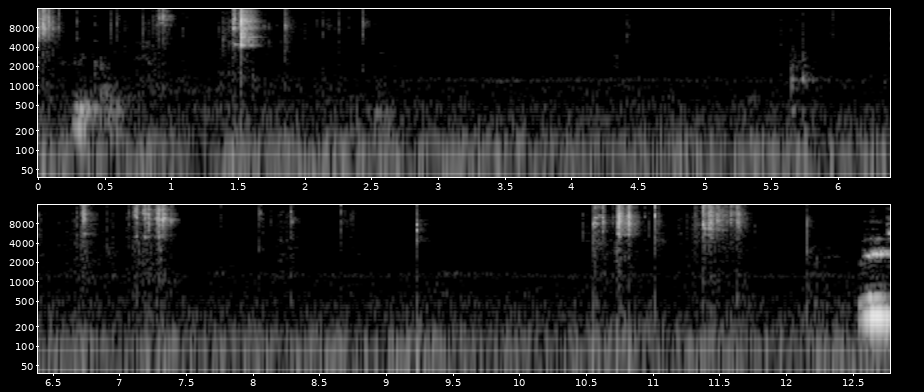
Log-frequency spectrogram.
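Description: Metal kitchen tongs clinking and scraping on a foil-lined baking tray, with foil crinkling, as baked chicken drumsticks are lifted off it, in three short bursts with quiet between.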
